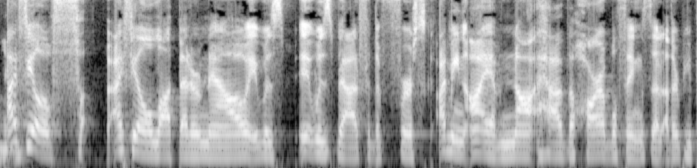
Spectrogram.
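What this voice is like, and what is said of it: Sickly-sounding voice. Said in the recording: “I sound pretty sickly”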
